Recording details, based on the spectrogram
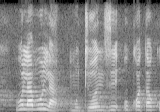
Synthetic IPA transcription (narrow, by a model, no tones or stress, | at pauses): βulaβulamuɟond͡ziukʼɔtʼaku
